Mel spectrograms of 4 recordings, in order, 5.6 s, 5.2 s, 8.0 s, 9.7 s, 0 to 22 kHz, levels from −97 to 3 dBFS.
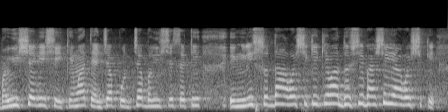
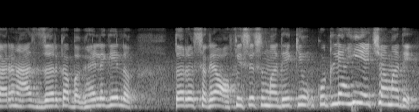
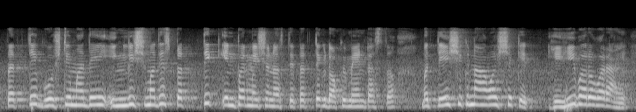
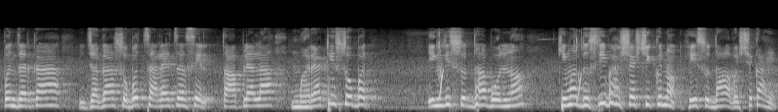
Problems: none marked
